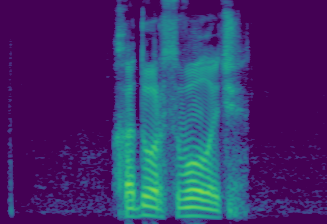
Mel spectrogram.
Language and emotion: Russian, angry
